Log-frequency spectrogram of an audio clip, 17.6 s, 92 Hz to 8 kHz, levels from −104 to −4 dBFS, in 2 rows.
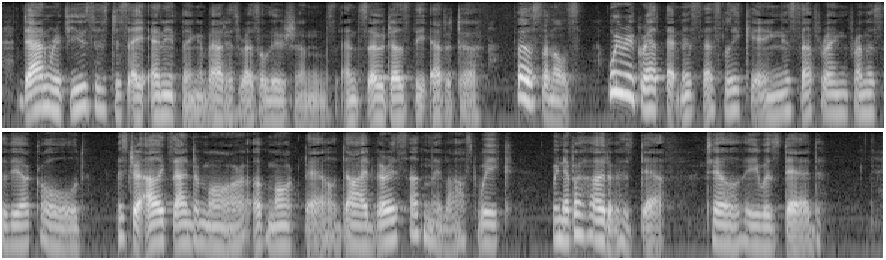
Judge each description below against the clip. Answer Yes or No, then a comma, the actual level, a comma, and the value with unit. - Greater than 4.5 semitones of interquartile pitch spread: No, average, 3.4 semitones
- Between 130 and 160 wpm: Yes, average, 155 wpm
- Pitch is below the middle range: No, medium, 160 Hz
